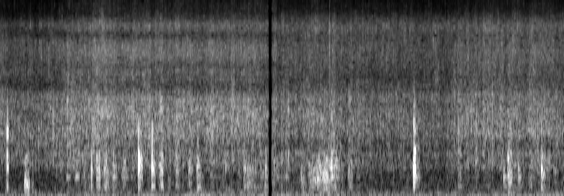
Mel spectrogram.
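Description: Chopped onions and ginger-garlic paste sizzling in oil in an aluminium kadai, sautéing until the raw smell of the paste cooks off. A wooden spatula scrapes and taps the pan now and then, with one sharp knock about four seconds in.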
